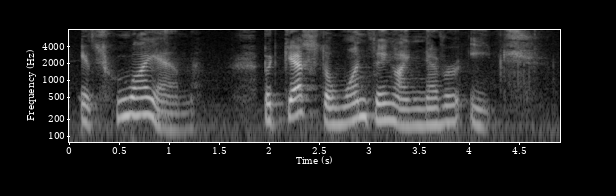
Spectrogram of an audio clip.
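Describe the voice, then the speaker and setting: The put-on character voice sits at a middle pitch. It moves at a fairly slow pace. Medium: read story. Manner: gloating, playful menace.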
